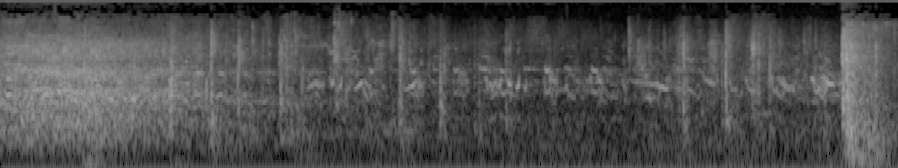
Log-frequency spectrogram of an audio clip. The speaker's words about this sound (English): Attention, last-minute shoppers. Get your fresh turkeys. Get them while they're breathing. Get them while they're gobbling.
